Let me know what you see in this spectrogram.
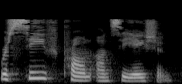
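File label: "Received Pronunciation", English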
